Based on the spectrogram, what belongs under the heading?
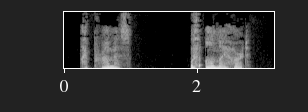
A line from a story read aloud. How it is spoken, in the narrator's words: I said softly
